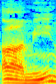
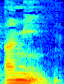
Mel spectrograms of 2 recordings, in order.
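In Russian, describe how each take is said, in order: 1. Первый гласный удерживается на две доли. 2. Первый гласный краткий, не растянут. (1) "когда тянешь два харака, то есть обычный мат, аминь, вот так" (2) "когда вообще не тянешь, а просто говоришь аминь"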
